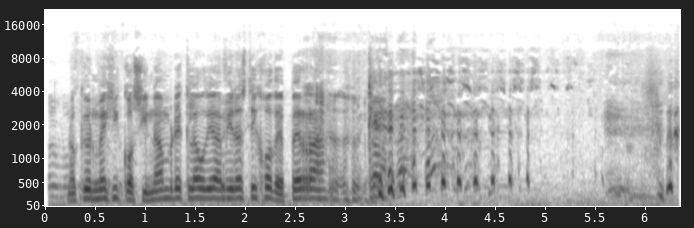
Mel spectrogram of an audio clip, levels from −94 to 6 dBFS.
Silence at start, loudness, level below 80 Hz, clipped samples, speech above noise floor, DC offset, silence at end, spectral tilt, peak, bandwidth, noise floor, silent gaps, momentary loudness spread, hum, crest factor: 0.05 s; -25 LUFS; -52 dBFS; under 0.1%; 25 dB; under 0.1%; 0 s; -5 dB/octave; -8 dBFS; 12.5 kHz; -49 dBFS; none; 18 LU; none; 18 dB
